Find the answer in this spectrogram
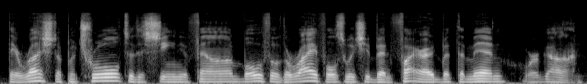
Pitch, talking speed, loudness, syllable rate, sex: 120 Hz, 225 wpm, -15 LUFS, 4.9 syllables/s, male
